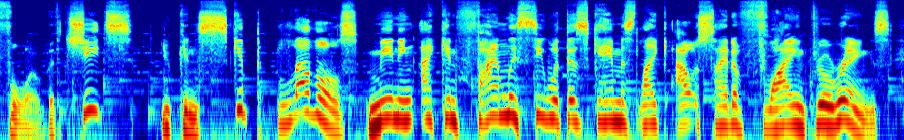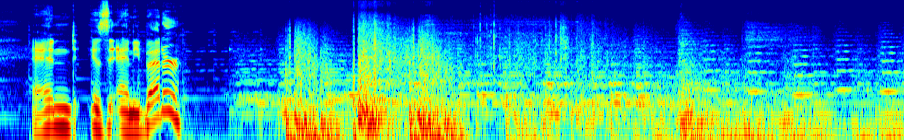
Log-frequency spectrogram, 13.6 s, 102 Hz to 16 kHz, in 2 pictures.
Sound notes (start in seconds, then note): 8.9 gunshots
